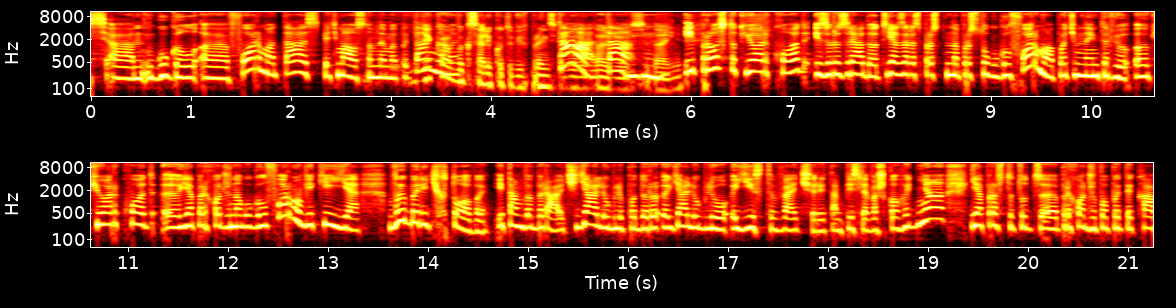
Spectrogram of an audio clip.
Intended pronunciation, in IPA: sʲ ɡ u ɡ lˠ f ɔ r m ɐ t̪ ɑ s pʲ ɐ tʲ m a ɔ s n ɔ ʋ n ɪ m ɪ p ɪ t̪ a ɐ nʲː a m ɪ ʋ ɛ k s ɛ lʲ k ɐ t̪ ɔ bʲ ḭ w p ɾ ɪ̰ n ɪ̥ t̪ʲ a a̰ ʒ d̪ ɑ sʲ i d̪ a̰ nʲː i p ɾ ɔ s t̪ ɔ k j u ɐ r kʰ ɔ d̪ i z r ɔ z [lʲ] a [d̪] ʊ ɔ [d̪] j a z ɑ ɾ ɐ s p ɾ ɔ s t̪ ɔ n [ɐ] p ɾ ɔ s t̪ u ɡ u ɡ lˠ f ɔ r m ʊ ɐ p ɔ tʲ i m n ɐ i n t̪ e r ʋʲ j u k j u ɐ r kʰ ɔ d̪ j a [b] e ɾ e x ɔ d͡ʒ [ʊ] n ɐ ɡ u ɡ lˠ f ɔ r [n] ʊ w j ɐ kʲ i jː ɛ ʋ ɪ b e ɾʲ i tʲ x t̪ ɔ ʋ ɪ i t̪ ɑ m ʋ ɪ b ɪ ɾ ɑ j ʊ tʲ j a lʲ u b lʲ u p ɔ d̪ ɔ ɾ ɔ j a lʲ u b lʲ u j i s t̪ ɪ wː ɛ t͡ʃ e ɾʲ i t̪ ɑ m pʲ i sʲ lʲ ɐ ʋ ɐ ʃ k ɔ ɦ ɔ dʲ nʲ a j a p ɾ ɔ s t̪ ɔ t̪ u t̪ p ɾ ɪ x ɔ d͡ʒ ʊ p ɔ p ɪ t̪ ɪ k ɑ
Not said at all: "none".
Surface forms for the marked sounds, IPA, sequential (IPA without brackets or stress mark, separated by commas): ɾʲ, d̪, t̪, ɐ, p, ʊ, m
